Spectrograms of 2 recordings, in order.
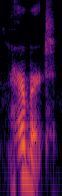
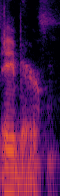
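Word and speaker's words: Hebert: but thought it was Herbert I am like 90% sure it's a bear how's it spelled because I I thought it was it's spelled like Justin Herbert but without the r okay I I I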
